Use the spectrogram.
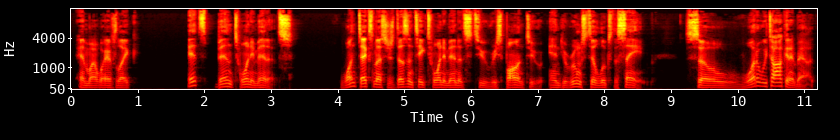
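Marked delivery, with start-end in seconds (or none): none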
